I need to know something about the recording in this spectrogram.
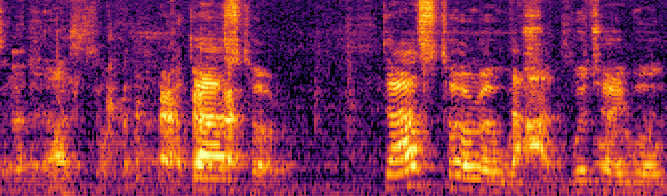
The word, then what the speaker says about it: Da'at Torah: And that's the topic of Da'at Torah. I can't even translate. First of all, you didn't pronounce it properly. How's it pronounced? Das Torah. I love how you Spartan pronounce it. Das Torah.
